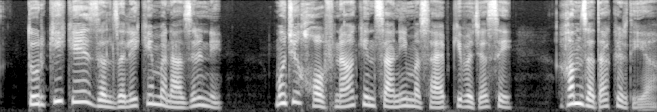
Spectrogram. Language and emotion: Urdu, sad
